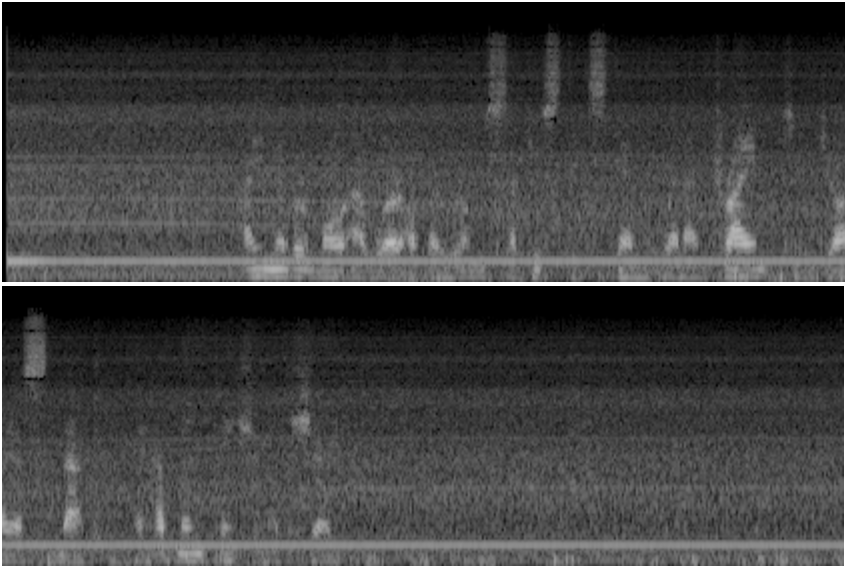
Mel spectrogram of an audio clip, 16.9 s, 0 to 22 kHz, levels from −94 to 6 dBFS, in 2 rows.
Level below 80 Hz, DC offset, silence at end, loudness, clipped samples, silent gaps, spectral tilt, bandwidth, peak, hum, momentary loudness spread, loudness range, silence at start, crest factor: -56 dBFS; under 0.1%; 0 s; -35 LUFS; under 0.1%; none; -5 dB/octave; 14.5 kHz; -12 dBFS; none; 11 LU; 9 LU; 0.05 s; 22 dB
